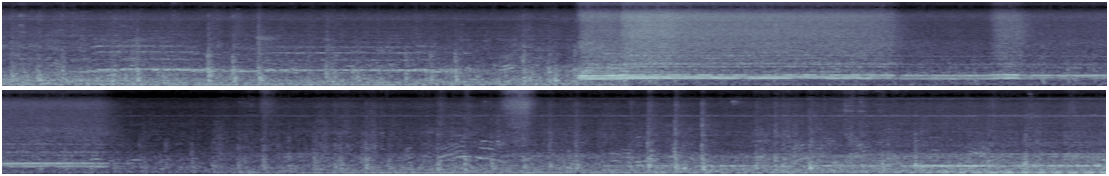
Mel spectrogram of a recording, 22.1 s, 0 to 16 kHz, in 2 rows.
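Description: EMD 710 prime movers on a pair of diesel locomotives, including Norfolk Southern 1776, rumble steadily under passing rail noise during a trackside scene, with a loud hissing burst mid-clip and a voice talking over it.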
